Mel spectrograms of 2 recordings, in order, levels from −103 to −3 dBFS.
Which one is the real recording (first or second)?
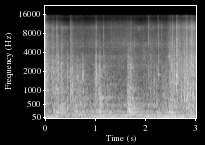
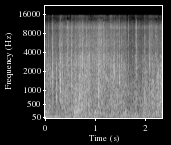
second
